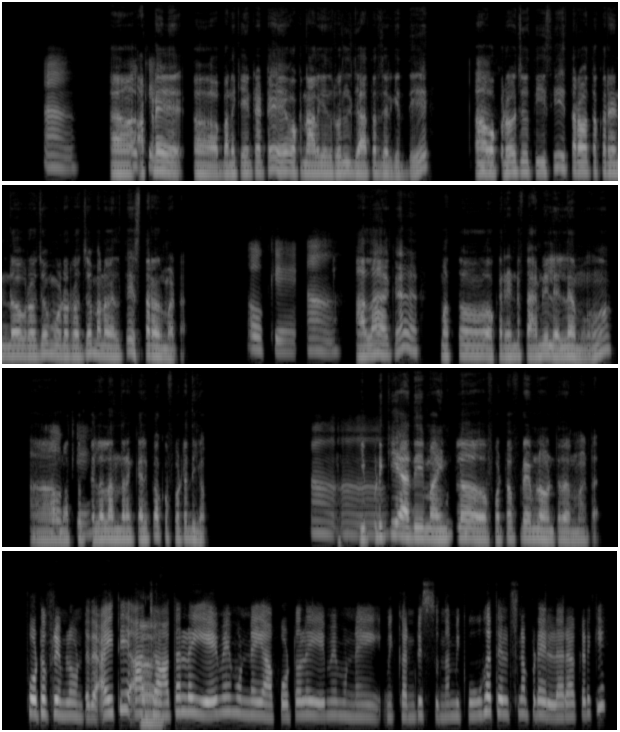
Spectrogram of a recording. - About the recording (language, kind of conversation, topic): Telugu, podcast, మీ కుటుంబపు పాత ఫోటోలు మీకు ఏ భావాలు తెస్తాయి?
- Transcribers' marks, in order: tapping; other noise; in English: "ఫోటో ఫ్రేమ్‌లో"; in English: "ఫోటో ఫ్రేమ్‌లో"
